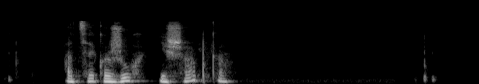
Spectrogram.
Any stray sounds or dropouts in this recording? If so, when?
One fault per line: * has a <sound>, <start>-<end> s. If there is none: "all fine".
all fine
